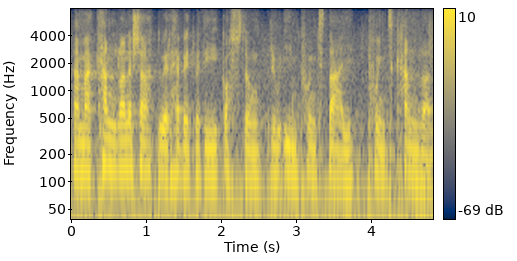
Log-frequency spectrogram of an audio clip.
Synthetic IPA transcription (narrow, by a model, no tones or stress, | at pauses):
amakʰanranəʃaɾadwɨrɦɛvɨd̥wɛdiɡ̥ɔstʊŋrɪwʔiːmpʰʊjntʰd̥aɨpʰʊjntʰkʰanran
